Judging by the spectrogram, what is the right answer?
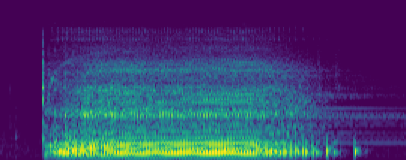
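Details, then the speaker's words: Air compressor snaps on into a loud but even buzzing run for about a second and a half, then winds down cleanly; loud but not jarring, healthy compressor. "it's loud, but it's not like jarring as like this other compressor I have."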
